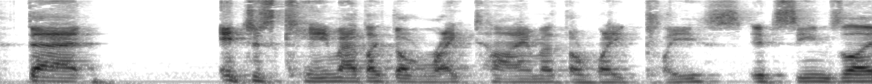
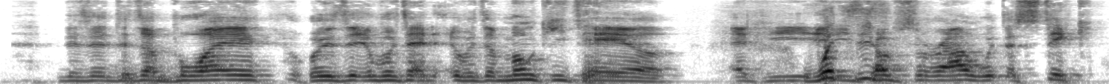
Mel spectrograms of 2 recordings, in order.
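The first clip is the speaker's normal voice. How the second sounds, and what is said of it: Bad fake French accent. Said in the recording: “I don't know what accent that was. ... That was not French. ... That sounded like a mix between Japanese and French. ... We're not good at French accents.”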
